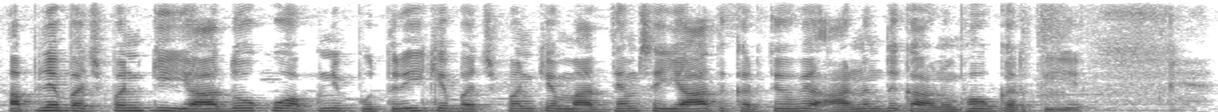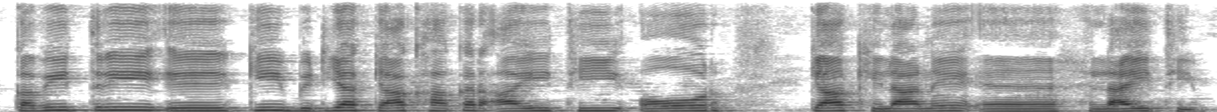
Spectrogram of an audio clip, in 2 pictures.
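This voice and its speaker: A man teaching an online class, slowly reading out and explaining textbook answers. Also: sits high, steady tone. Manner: carefully repeats words for pronunciation drill.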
